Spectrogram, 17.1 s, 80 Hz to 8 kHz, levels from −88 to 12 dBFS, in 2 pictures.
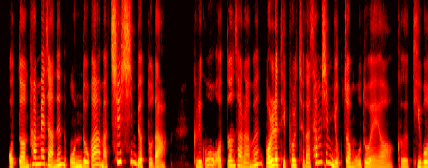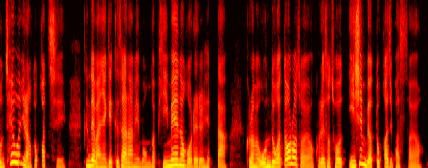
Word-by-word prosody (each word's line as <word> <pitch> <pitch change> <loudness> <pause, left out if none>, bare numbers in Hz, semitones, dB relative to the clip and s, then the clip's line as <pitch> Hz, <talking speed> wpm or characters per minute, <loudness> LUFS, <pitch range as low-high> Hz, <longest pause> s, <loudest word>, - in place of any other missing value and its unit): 어떤 205 +4 0
판매자는 285 -4 +1
온도가 215 +8 +2
막 - - -3
'70 420 -2 +3
몇 170 -1 0
도다.' 170 -1 -2 0.5
그리고 235 +5 -2
어떤 235 +1 -1
사람은 235 - -2
원래 230 +7 +8
디폴트가 225 -3 -2
36.5 210 - -2
도예요, 165 -3 -3
그 160 -2 -5
기본 200 -1 +1
체온이랑 340 - +1
똑같이. 225 -8 -8 0.3
근데 240 0 +3
만약에 185 0 -1
'그 200 - -1
사람이 190 -3 0
뭔가 165 +1 -7
비매너 250 +5 +3
거래를 175 -2 -2
했다.' 180 -2 -6 0.4
그러면 200 -2 0
온도가 190 0 +3
떨어져요. 260 - +1
그래서 185 +2 -2
저 180 -2 -1
20 230 +9 +2
몇 175 -5 +1
도까지 185 -5 -2
봤어요. 80 - -9
205 Hz, 280 characters per minute, -23 LUFS, 180-245 Hz, 0.5 s, 원래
